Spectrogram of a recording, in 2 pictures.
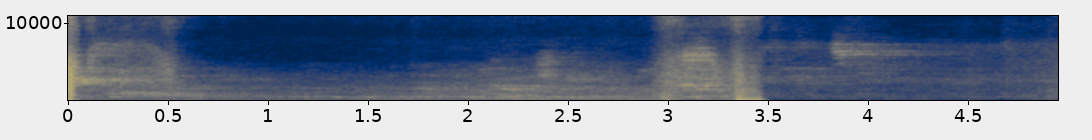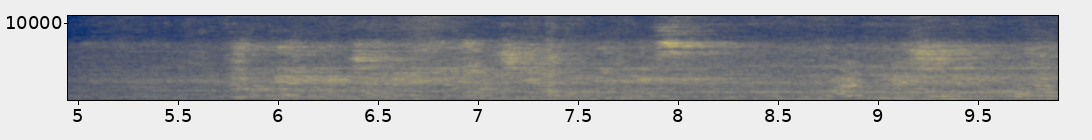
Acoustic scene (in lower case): subway station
